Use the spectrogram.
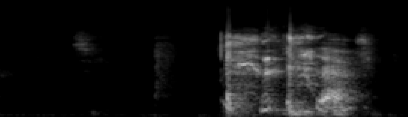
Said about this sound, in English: Cough the other lung out.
